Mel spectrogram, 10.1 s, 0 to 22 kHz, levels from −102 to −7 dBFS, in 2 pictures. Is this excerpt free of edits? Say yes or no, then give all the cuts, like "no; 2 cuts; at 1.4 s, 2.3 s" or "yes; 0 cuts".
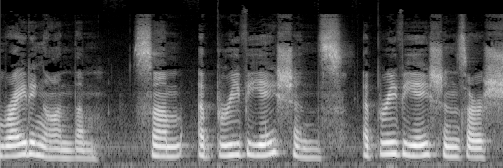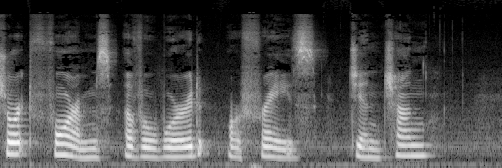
no; 4 cuts; at 1.2 s, 3.5 s, 6.2 s, 8.3 s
